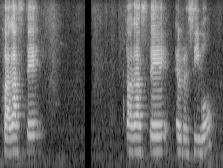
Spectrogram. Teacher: tono ascendente ya sabes preguntas totales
